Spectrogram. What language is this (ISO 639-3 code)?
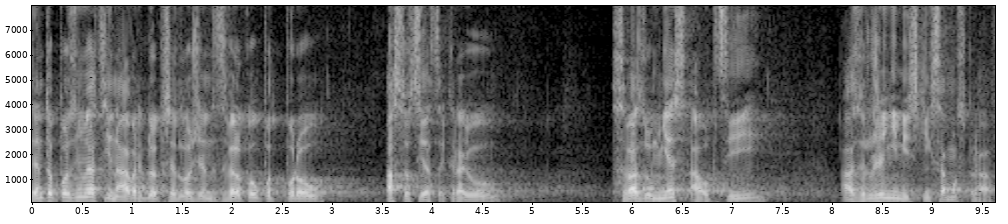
ces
